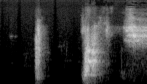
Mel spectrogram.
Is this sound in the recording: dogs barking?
yes

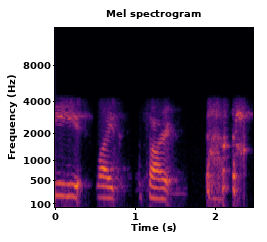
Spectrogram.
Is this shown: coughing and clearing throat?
yes

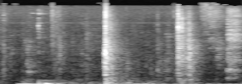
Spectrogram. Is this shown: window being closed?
yes

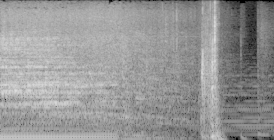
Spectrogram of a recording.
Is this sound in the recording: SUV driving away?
yes

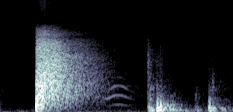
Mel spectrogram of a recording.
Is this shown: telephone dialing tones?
no

